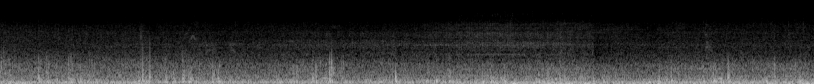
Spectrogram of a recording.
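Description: Steady low rumble of wind buffeting the microphone, with scattered soft thuds of a horse's hooves cantering on sand.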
